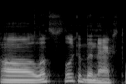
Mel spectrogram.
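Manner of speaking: usual speaking voice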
